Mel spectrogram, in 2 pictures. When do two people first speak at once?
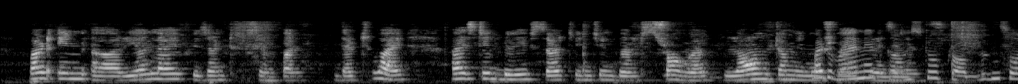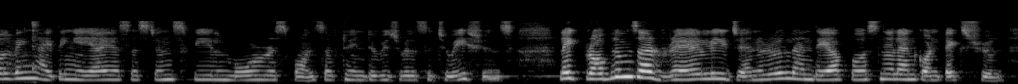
8.1 s

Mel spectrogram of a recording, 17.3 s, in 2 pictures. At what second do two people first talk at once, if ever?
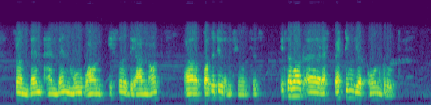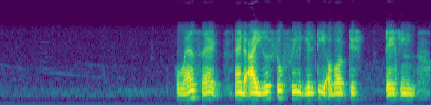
none

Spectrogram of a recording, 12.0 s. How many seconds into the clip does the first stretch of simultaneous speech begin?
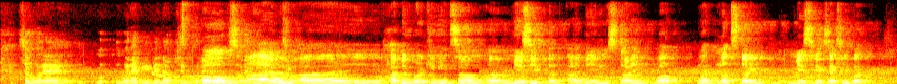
2.7 s

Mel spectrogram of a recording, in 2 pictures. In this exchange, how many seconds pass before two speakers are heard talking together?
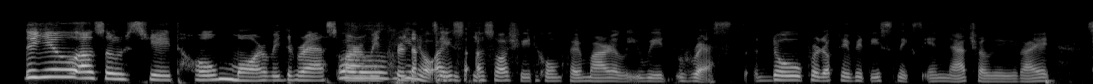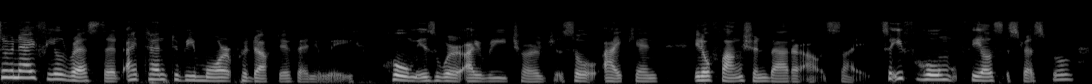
3.4 s

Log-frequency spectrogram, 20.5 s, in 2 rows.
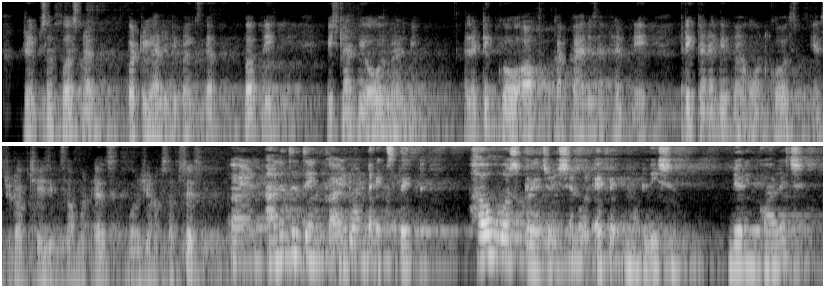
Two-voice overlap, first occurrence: none

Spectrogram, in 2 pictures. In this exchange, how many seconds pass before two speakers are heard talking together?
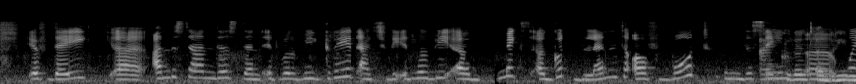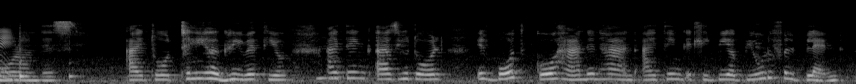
7.6 s

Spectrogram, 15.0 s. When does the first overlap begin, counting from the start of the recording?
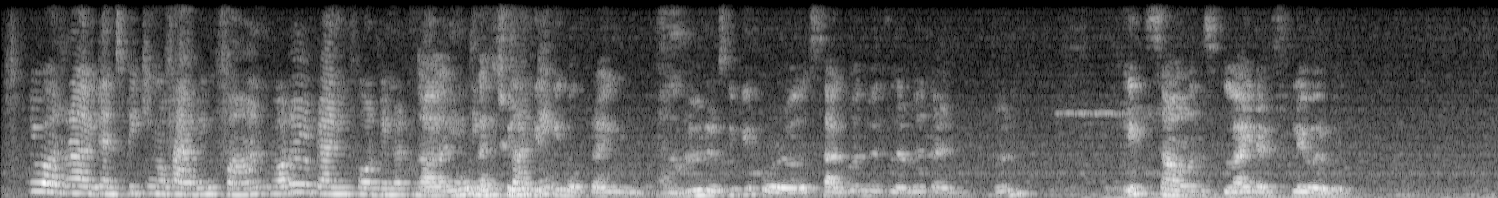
4.2 s

